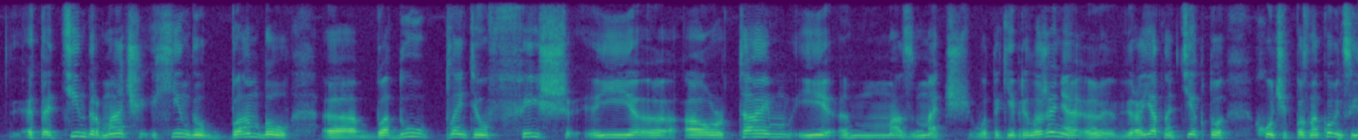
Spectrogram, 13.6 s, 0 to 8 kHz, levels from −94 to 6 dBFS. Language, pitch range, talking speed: Russian, 140-205 Hz, 95 wpm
